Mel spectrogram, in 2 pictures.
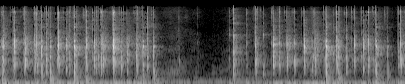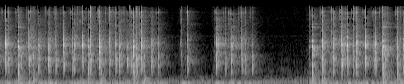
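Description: Both hands type continuously with their fingertips on a compact mechanical keyboard fitted with Mozano EVE switches and plastic Knight King SA keycaps. Quick, bright, clacky keystrokes with very short decay come in dense bursts separated by a few brief pauses.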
